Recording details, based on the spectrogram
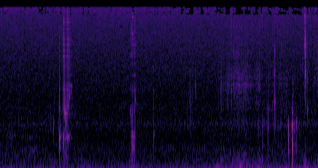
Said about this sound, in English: Hold on, I'm gonna drink some water really quick. Let's get this ASMR stuff going. Let's see if you can hear it.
